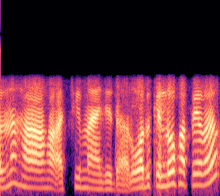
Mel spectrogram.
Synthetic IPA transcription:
lnɐɦaːɦaɐ̰t͡ʃːimaːd͡ʒid̪a̰ːluɐd̪ukːelːoːkʰɐpːeːʋɐɾ

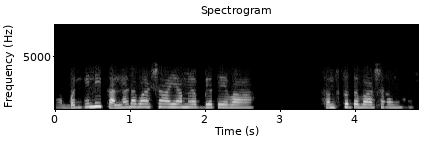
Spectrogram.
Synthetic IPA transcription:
bɐɡɡiniːkɐnːɐɽɐbʱaːʂaːjaːmɐbʱjɐt̪eːʋaː | sɐmskɾut̪ɐbʱaːʂaːja

